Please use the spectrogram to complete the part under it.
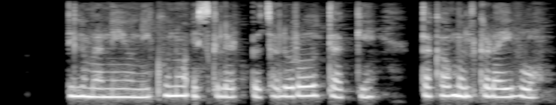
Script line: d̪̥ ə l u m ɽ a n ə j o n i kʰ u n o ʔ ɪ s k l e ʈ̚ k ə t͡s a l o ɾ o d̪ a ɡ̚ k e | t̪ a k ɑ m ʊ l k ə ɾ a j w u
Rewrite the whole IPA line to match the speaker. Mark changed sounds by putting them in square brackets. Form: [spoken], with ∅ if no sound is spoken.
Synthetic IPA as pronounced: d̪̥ ə l u m ɽ a n ə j o n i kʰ u n o ʔ ɪ s k l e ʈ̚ [p] ə t͡s a l o ɾ o [t̪] a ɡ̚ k e | t̪ a k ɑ m ʊ l k ə [ɽ] a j w u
